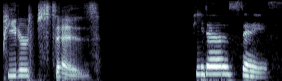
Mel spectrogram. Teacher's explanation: instead of saying says give me a short e sound Peter says Peter say okay yeah so that's a short e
